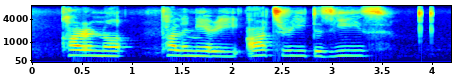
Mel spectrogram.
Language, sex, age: English, female, 20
